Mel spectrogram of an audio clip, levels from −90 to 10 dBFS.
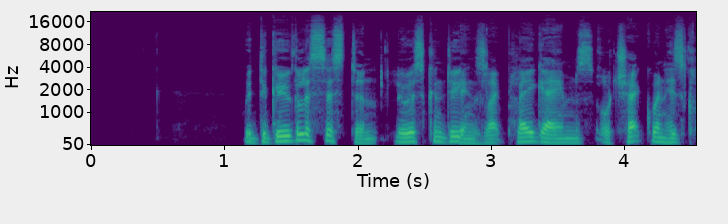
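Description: At 2.73 to 2.77 s, just before "like play", the speech is hit by damaged data in a compressed stream. A short run of bytes in the encoded file was lost or overwritten, so the decoder misreads the frames there, loses its place in the stream and has to hunt for the next valid frame header before playback recovers. For about 40 ms the sound gives way to a brief glitch.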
